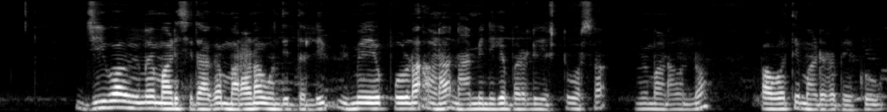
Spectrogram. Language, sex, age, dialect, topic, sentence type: Kannada, male, 41-45, Mysore Kannada, banking, question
